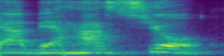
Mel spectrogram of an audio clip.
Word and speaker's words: aberratio: isso é chamado de aberratio ictus professor é aberration ou a de rácio se escreve aberratio mas a pronúncia correta em Latim é aberración o te tem som desse tá top raciocínios a diferença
